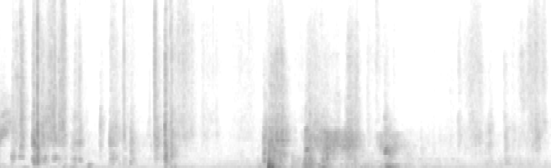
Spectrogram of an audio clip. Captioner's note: chair thudding; material rustling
